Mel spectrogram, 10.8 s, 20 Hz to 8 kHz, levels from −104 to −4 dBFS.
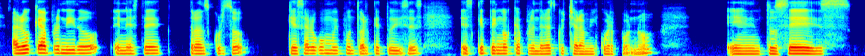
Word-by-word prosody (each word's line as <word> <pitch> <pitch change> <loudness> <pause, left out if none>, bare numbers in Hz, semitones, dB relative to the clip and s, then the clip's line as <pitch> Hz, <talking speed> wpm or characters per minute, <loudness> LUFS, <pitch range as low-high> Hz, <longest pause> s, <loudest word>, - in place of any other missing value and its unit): algo 190 +2 +6
que 200 - +5
he - - +11
aprendido 185 +1 +2
en 165 - -2
este 175 +2 -1 0.3
transcurso, 160 +5 -2 0.5
que 160 - +1
es 160 0 -2
algo 170 0 0
muy 170 -1 -2
puntual 165 -1 -3
que 160 - -4
tú 165 - -6
dices, 90 - -3 0.4
es - - -2
que - - -1
tengo 170 -1 +1
que 165 - -3
aprender 150 -2 -2
a - - +3
escuchar 155 0 -3
a - - +1
mi 145 0 -4
cuerpo, 145 -1 -5
¿no? 205 +2 -5 0.9
Entonces, 150 +1 +3
165 Hz, 150 wpm, -25 LUFS, 150-175 Hz, 0.9 s, he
